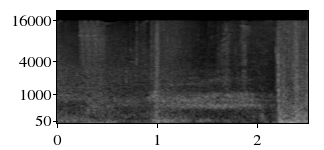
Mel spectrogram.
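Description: A punch lands with a heavy thud.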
